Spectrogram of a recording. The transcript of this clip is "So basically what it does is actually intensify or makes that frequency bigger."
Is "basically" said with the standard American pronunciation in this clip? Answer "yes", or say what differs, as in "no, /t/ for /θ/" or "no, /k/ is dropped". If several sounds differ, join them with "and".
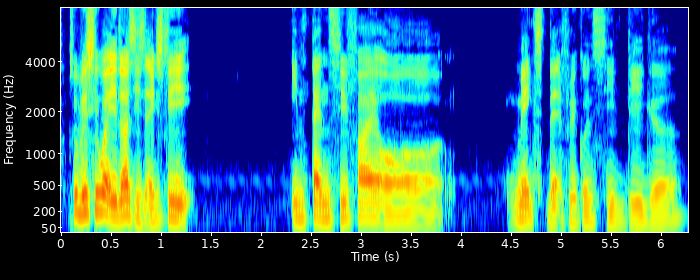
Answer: no, /w/ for /l/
